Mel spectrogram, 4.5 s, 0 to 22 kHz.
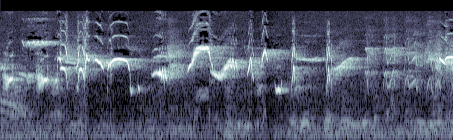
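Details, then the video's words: Oriental magpie-robin singing in a bird contest on Thursday, 8 October 2020. Clear, fluty whistles loop up and down between quick sharp chips, in short lively phrases. "Kacer Bagong Ngunci Mulai Semi"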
